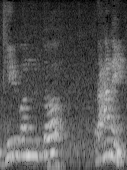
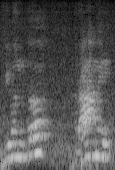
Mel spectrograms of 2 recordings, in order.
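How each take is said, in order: No difference in how they are said.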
